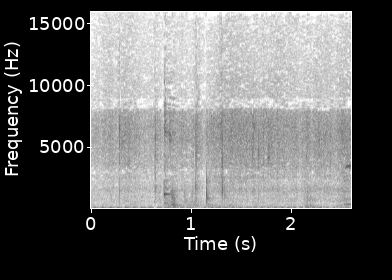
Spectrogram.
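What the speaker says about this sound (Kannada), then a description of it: "ಗೋಲ್ಡ್ ಕಲರ್ ಬರೋ ತನಕ ನಾವು ಫ್ರೈ ಮಾಡಬೇಕು" Cheese bread with onion frying in a pan, a bright steady sizzle punctuated by several quick spatula scrapes and taps, no one speaking.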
